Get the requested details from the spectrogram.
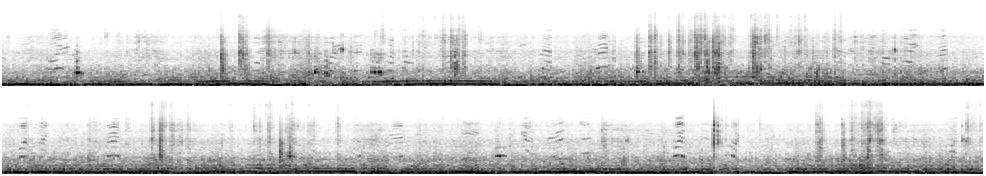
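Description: A rally car engine roars loudly, revving up and down.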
